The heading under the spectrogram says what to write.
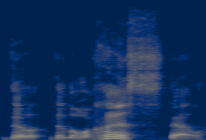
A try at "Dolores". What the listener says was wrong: You're putting too much of your throat into it. Yeah, it's it's more of a tongue thing. You're vibrating the air coming through you.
